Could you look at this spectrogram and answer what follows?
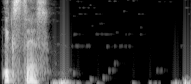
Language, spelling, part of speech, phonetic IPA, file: Russian, эксцесс, noun, [ɪkˈst͡sɛs], Ru-эксцесс.ogg
- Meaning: 1. extreme manifestation of something, incident or abnormality 2. excess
